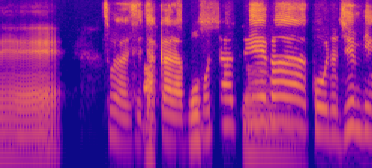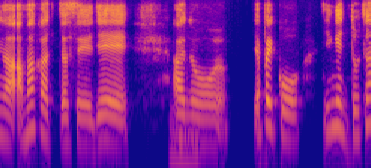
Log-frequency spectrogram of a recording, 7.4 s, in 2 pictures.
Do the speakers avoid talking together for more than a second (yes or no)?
no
